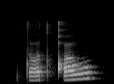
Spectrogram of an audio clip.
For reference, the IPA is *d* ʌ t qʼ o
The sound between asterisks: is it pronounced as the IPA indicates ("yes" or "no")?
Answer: no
